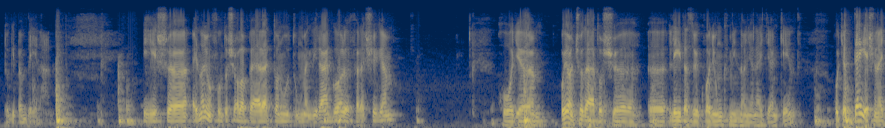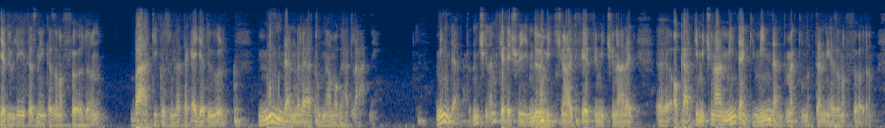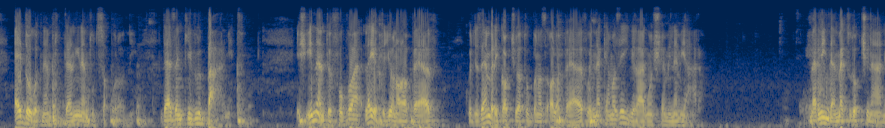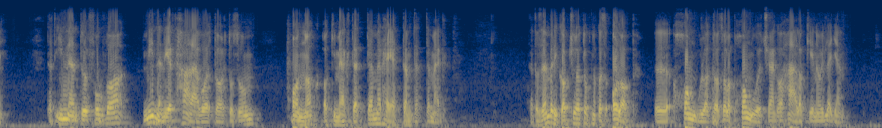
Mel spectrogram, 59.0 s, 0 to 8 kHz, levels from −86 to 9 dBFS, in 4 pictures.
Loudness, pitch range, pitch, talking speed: -15 LUFS, 75-90 Hz, 80 Hz, 130 wpm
